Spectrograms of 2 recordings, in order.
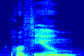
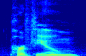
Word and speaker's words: perfume: 먼저 가장 앞에 PER은 P가 피읍 소리 나고 ER이 so리 나서 pear이라고 발음이 됩니다. 그리고 다음 fume에서 f는 한국식으로는 피읍으로 표기하고 실제 발음은 좀 세게 거의 쌍비읍에 가깝게 th 이렇게 소리가 납니다. 그리고 뒤에 이렇게 이가 있을 때는 무슨 소리가 난다고요? 소리가 납니다. 발음 연습 같이 해볼까요? perfume, perfume. 좋습니다. 한국식으로는 아래에 리을 받침을 빼고 perfume이라고 표기하고 발음합니다.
